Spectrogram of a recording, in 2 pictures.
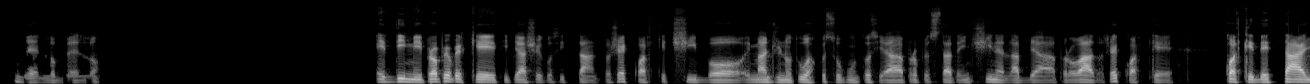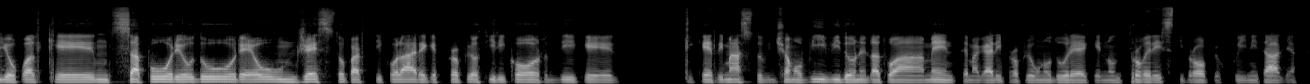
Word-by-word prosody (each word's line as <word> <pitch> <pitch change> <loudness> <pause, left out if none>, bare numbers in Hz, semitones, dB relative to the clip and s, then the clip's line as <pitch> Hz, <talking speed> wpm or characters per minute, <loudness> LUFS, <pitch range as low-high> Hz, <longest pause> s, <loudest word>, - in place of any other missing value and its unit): Bello, 95 -5 -10
bello. 95 0 -14 2.8
E 115 -1 -1
dimmi 120 -3 +3
proprio 125 +5 +4
perché 115 -4 +3
ti 110 - -16
piace 105 -1 -2
così 110 +1 -19
tanto, 95 +1 -7
c'è 130 +5 -3
qualche - - -5
cibo- 100 -2 -3
immagino 105 0 -1
tu 115 +2 -3
a 105 - -2
questo 105 +1 -10
punto 105 +1 -9
sia 95 -1 -2
proprio - - -11
stata - - -4
in 105 +1 -11
Cina 110 0 -6
e - - -5
l'abbia 95 -1 -6
provato- 105 +3 +1
c'è - - -2
qualche 100 -3 -8 0.5
qualche 115 - +4
dettaglio, 110 0 +6
qualche, 110 0 +2
mhmm, 110 0 0
sapore, 120 +2 +4
odore 120 0 +3
o 115 +1 +4
un 115 -1 0
gesto 120 +1 +2
particolare 115 0 +1
che 110 +2 -5
proprio 110 0 -2
ti 110 +1 -7
ricordi 110 0 -1
che 105 -1 -3 0.6
che 105 - -15
che 110 - +2
è - - +1
rimasto 110 +1 -2
diciamo 105 0 -3
vivido 110 0 0
nella 105 0 +1
tua 105 -1 0
mente, 105 -1 -1
magari 100 +1 -2
proprio 100 +1 -9
un 100 0 -8
odore 100 -1 -2
che 95 - -13
non 100 0 -11
troveresti 100 -1 -4
proprio 100 -1 -5
qui 100 0 -15
in 100 - -12
Italia? 100 0 -2
105 Hz, 145 wpm, -25 LUFS, 100-110 Hz, 2.8 s, dettaglio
